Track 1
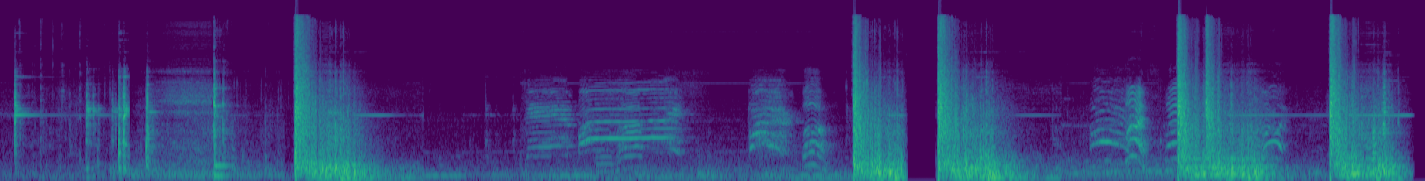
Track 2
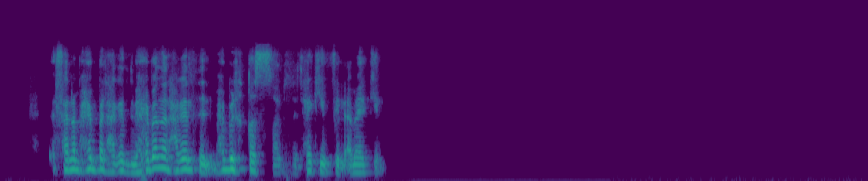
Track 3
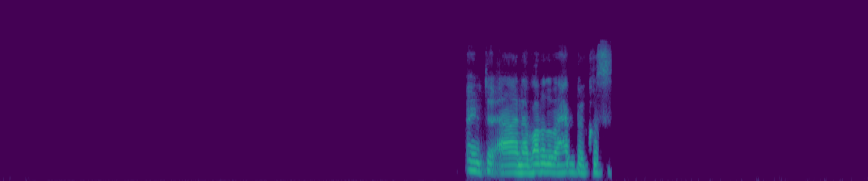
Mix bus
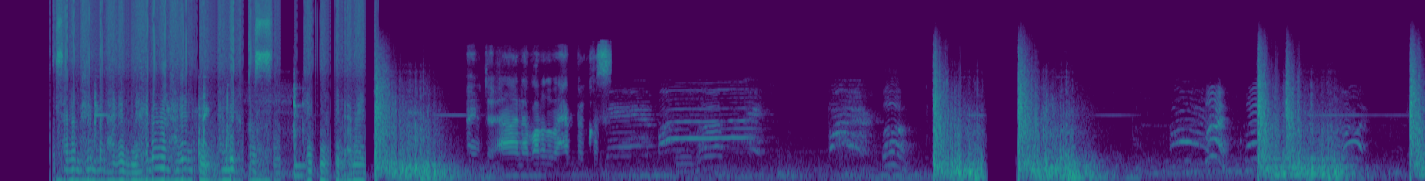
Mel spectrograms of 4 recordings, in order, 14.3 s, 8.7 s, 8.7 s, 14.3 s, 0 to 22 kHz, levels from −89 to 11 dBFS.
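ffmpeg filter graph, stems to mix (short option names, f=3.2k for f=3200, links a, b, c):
-filter_complex "[0:a]lowpass=f=8.3k:w=0.5412,lowpass=f=8.3k:w=1.3066,adelay=800,volume=-13.5dB[a];[1:a]afwtdn=0.00355,acrusher=bits=5:dc=4:mix=0:aa=0.000001,volume=0.5dB[b];[2:a]highpass=f=880:w=0.5412,highpass=f=880:w=1.3066,volume=-5.5dB[c];[b][c]amix=inputs=2:normalize=0,aexciter=amount=8.3:drive=2.6:freq=5.5k,alimiter=limit=-16dB:level=0:latency=1:release=64,volume=0dB[d];[a][d]amix=inputs=2:normalize=0"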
